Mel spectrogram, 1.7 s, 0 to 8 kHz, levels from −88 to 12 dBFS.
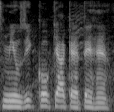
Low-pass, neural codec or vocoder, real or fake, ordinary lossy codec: none; none; real; none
